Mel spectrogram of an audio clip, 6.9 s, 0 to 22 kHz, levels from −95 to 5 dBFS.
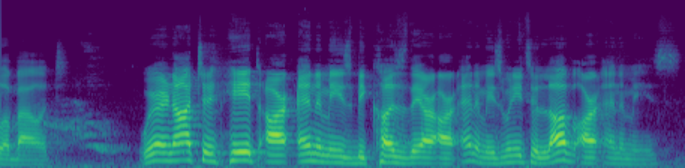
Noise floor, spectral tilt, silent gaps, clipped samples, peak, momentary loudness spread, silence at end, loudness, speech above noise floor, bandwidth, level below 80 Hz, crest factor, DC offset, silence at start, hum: -49 dBFS; -6.5 dB/octave; none; under 0.1%; -6 dBFS; 11 LU; 0.3 s; -21 LUFS; 27 dB; 7.6 kHz; -56 dBFS; 18 dB; under 0.1%; 0 s; none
